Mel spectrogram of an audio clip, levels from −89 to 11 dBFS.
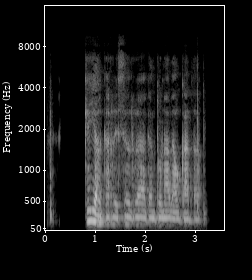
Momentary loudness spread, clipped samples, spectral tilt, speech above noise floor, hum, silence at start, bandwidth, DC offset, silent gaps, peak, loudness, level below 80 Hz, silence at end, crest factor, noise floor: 15 LU; under 0.1%; -7 dB/octave; 56 dB; none; 0.1 s; 8.8 kHz; under 0.1%; none; -6 dBFS; -24 LUFS; -72 dBFS; 0.4 s; 20 dB; -80 dBFS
